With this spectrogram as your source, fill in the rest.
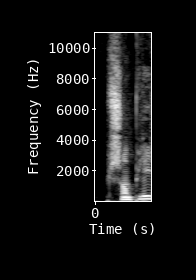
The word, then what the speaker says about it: Champlay: plantes Colombiers vert à champlé je crois que c'est ça oui alors quand on est de Lyonne on dit chanl on prononce pas le P ah mince alors ah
